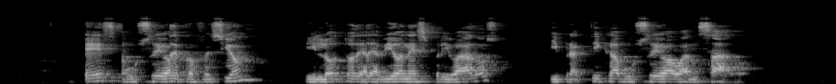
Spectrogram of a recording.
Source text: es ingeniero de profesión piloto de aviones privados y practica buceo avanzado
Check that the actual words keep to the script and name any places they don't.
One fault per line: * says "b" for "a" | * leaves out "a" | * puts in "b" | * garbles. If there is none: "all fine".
* says "buceo" for "ingeniero"
* puts in "de"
